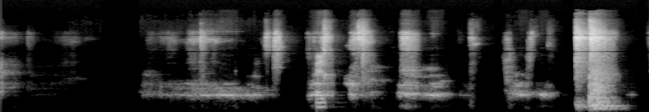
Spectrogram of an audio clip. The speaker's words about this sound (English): Excuse me. I've got to shut this door. My dogs are going crazy.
